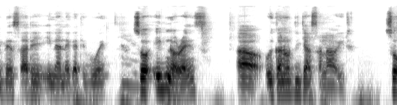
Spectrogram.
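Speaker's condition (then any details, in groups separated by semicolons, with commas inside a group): No condition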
